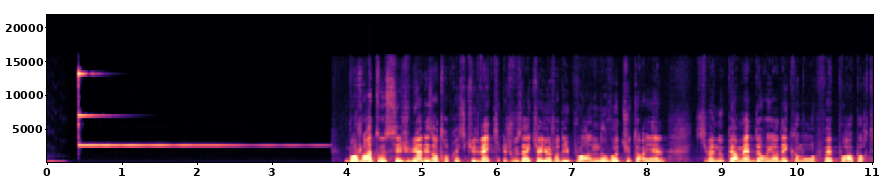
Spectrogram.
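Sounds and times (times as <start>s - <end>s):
bright bell ding: 0.4s - 3.9s.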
